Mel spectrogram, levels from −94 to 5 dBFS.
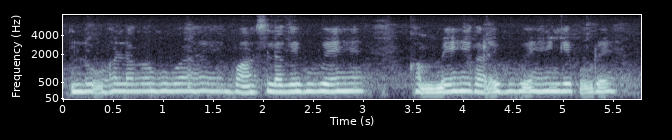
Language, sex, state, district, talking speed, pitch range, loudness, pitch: Hindi, female, Jharkhand, Sahebganj, 145 wpm, 205-220 Hz, -13 LUFS, 215 Hz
